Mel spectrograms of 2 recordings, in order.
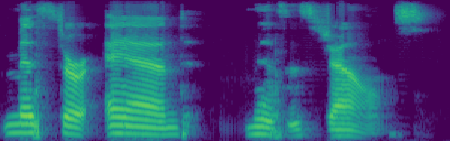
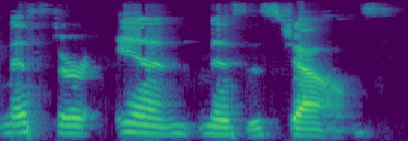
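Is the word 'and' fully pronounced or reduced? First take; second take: fully pronounced; reduced. First: The word 'and' is fully pronounced with its sounds. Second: The word 'and' is reduced and unstressed. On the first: This is a careful, slow delivery. "instead of" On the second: This is how it sounds in everyday conversation. "So it sounds more like"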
